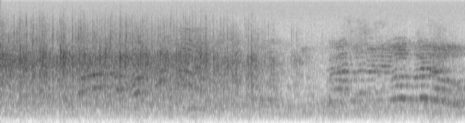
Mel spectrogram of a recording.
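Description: A group of young performers sings together in a large hall.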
